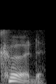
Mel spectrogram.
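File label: "could", US English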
